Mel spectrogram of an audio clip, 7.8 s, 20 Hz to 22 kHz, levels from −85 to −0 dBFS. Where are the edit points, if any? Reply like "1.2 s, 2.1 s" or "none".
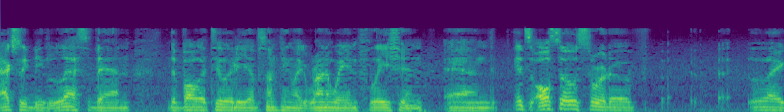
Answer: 4.3 s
